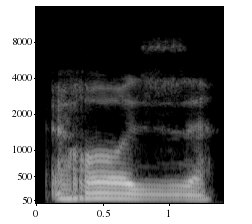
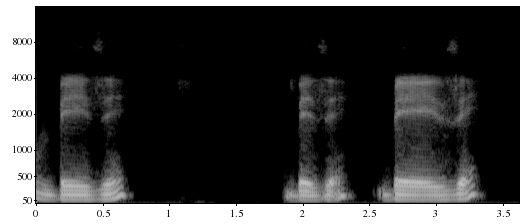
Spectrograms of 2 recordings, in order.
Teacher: à chaque fois que le S se trouve entre deux voyelles on va prononcer comme un Z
